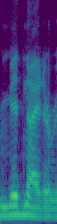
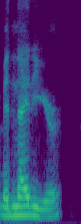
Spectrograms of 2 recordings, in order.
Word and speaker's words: Midnighter: The authority member, Midnighter, is not Midnightier. but he kept doing that. And it was just like, I kept being like, you're driving me nuts, man. Like, that's not the way it's pronounced.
